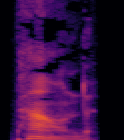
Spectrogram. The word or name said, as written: pound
